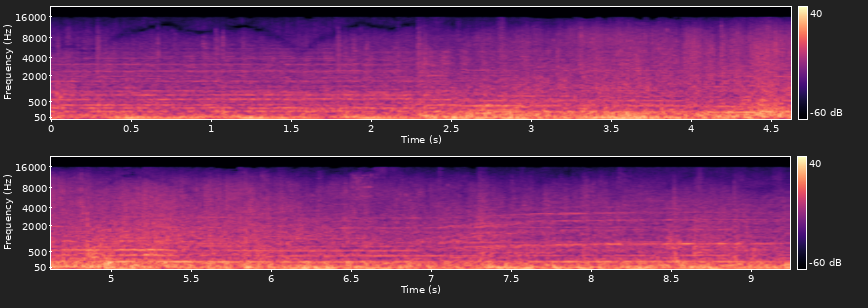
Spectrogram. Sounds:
Music

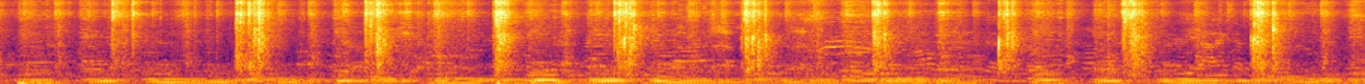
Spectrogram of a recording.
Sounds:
Music, Speech

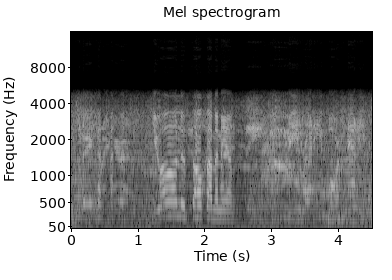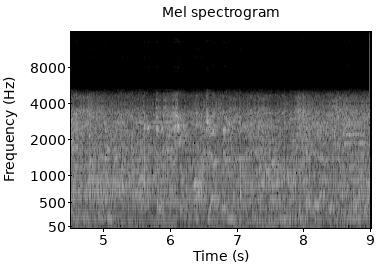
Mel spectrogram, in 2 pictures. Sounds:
Music, Speech

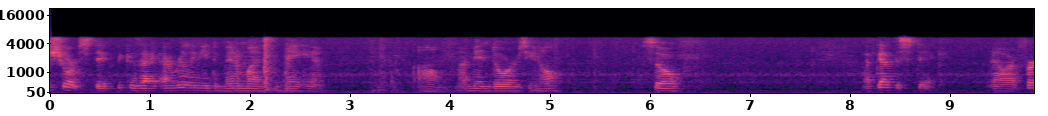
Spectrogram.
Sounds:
inside a small room, Speech

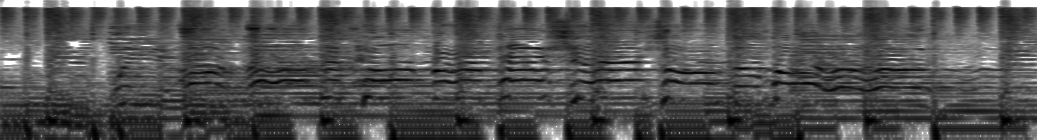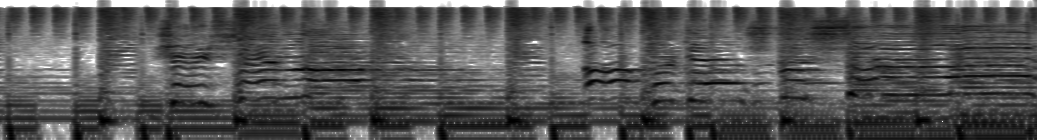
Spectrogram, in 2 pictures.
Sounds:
Music, Funny music

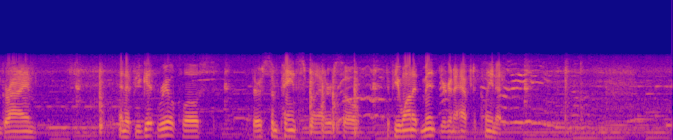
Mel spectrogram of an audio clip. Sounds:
Musical instrument, Guitar, Music, Speech

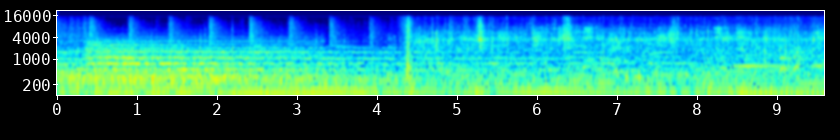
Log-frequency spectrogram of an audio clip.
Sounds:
outside, urban or man-made, Speech, Music

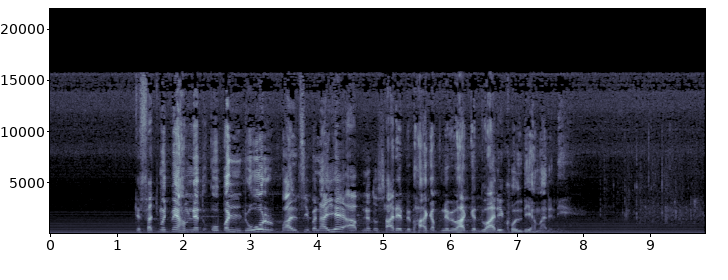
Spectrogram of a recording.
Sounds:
Narration, Male speech, Speech

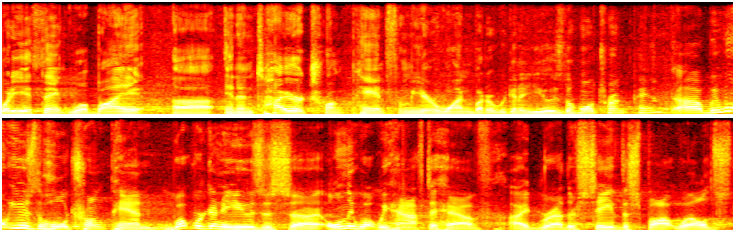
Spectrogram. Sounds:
Speech

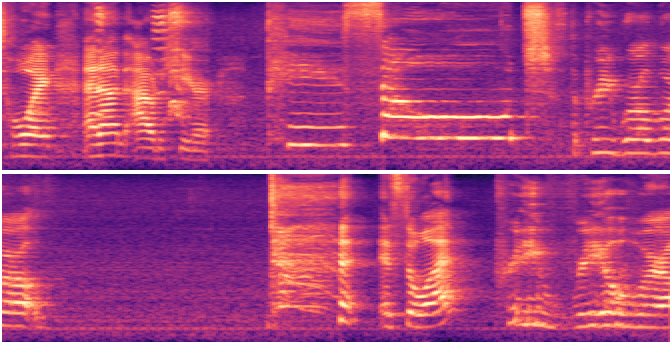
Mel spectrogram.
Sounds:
inside a large room or hall, Speech

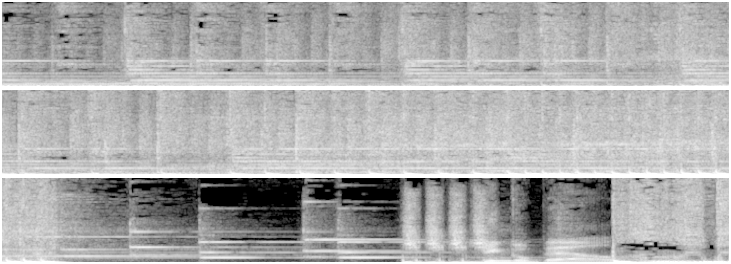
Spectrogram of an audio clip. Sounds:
Drum and bass, Speech, Music

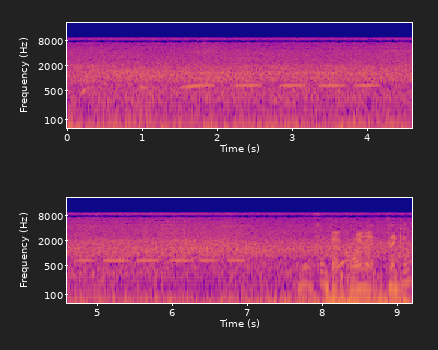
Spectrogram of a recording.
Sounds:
Speech

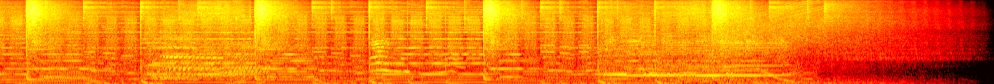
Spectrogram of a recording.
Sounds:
Dubstep, Music, Electronic music

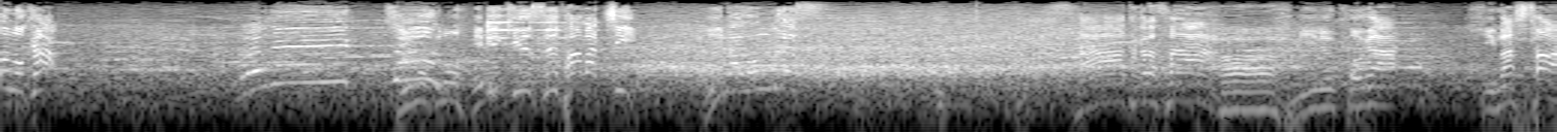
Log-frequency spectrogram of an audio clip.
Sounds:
Speech

